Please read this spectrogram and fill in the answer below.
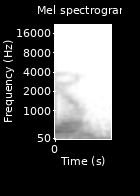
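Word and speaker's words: itch.io: Ichio.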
